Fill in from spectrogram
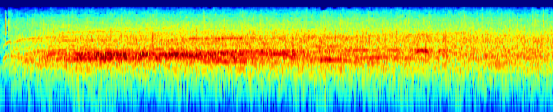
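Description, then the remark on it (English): An audience bursts into sustained applause, a dense, steady wash of clapping with a few scattered cheers, holding at a fairly loud level for several seconds without any talking. “See, now that wouldn't get applause everywhere, I'm betting, is what I think, you know, in a lot of venues.”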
